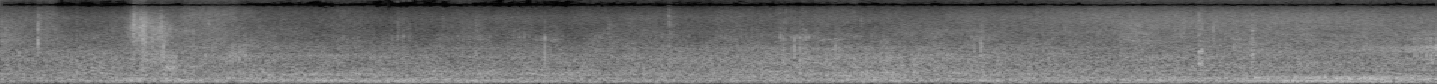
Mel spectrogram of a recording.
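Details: Steady low outdoor rumble, like wind or distant traffic, runs throughout at a quiet level, with faint scattered ticks and no clear animal voice.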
